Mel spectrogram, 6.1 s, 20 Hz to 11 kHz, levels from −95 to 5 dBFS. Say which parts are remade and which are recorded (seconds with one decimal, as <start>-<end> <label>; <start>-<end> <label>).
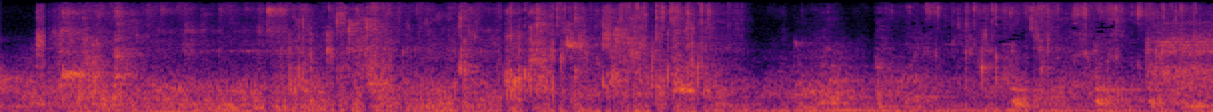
0.0-6.1 recorded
